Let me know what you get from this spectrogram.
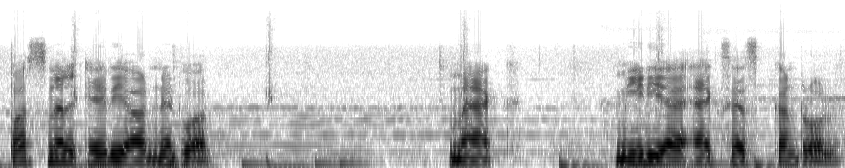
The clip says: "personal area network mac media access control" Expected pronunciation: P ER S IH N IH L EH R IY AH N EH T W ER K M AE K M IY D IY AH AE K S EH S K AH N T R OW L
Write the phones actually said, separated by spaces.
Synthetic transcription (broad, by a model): P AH S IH N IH L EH R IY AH N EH T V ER K M AE K M IY D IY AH AE K S EH S K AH N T R OW L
